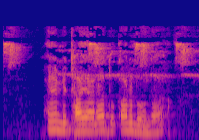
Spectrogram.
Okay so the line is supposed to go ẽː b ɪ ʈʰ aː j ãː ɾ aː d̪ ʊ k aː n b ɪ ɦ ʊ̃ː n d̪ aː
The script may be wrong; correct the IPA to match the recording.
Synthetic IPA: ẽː m ɪ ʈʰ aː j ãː ɾ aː d̪ ʊ k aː n b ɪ ɦ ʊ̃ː n d̪ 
